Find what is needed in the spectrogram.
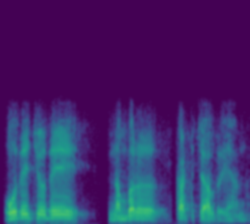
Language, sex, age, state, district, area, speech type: Punjabi, male, 45-60, Punjab, Fatehgarh Sahib, urban, conversation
